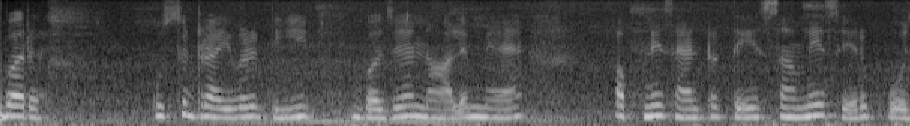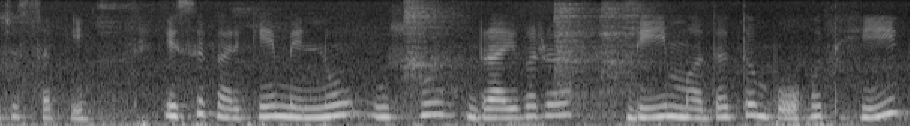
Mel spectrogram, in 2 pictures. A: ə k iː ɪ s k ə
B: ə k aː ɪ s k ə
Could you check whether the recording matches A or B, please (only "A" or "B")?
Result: A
